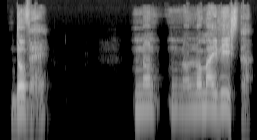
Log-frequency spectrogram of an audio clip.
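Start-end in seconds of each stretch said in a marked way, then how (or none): 2.0-3.7 stammering, higher pitch. Narrator reads a captive answering her interrogator's question about a woman, stammering. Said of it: "balbettò l'altra".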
